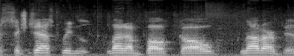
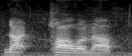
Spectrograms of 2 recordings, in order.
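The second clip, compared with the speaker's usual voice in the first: normal talking voice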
